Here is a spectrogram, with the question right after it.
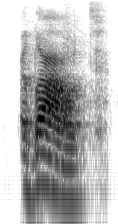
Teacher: For example, is about, about have two syllable, and then the stress is placed on the second syllable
